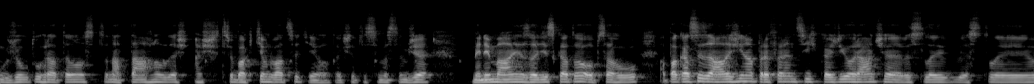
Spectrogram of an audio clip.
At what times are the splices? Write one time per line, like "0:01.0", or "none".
none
